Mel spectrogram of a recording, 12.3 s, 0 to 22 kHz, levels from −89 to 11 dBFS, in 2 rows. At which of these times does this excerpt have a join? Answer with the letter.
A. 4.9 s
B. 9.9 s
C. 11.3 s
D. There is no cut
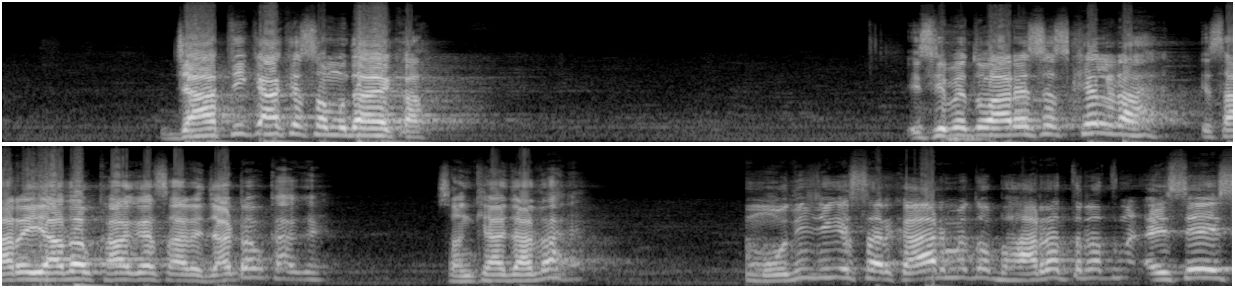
B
